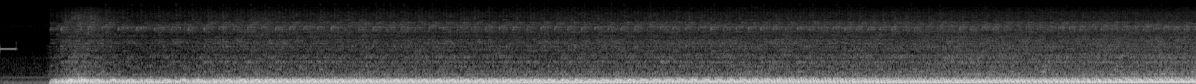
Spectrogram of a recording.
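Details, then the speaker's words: 2008 Toyota Prius after in-vehicle engine rebuild and timing job, cranked with injector connectors unplugged, airbox off and MAF unplugged: fast, steady ten-second crank with no firing; fuel cut so it does not start, as intended. "All right, it did not start just like we wanted it to, so it failed again."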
